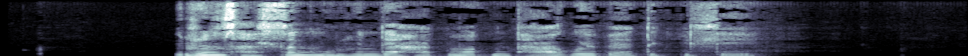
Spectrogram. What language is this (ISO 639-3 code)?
mon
